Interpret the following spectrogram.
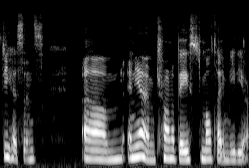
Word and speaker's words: Dehiscence: I thought I'd correct that first, but I kind of like the Dehi scene. I kind of like that pronunciation, so I could go with that. But it's Dehiscence.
